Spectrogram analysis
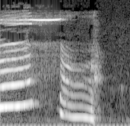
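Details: A Siberian Husky howling and "talking" gives a short, tuneful howl that holds steady, then slides down in pitch, while a person repeats "I love you" to it.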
